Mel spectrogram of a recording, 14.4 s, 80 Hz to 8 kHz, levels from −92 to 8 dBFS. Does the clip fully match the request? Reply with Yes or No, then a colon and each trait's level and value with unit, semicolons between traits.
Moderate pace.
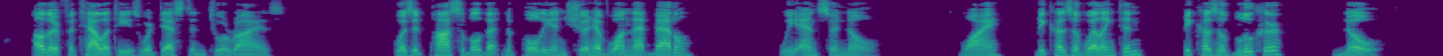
No: slow, 110 wpm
